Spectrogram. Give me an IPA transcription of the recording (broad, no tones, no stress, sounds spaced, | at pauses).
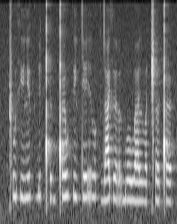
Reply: ǁ u xʲ ø lʲ œ k ɠ ɪ ǃʰ ø ɡ ǃ œ w kʲ œ lʲ t e r v ɐ k d a xʲ ɔ r b o w ɐ l v ɐ ǁ ə ǃ œ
